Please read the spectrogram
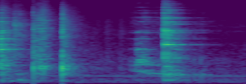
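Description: Kitchen clatter from a ceramic plate being set down and handled on a countertop, with knife clicks: a few separate sharp clinks, the one about one and a half seconds in ringing briefly.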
